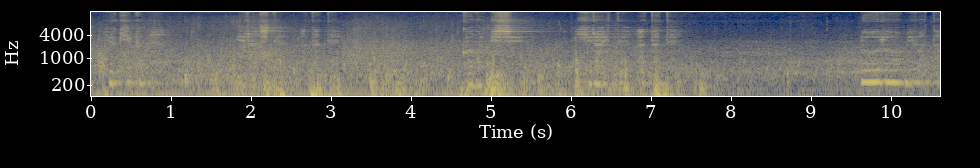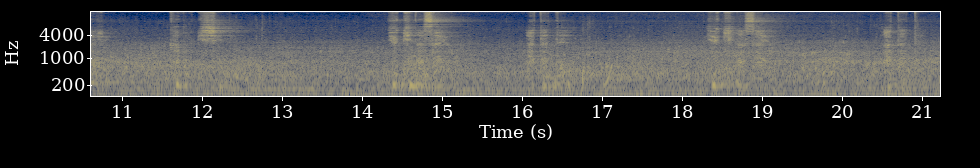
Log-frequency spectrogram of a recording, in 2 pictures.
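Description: A young woman's voice softly chants.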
